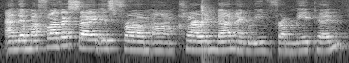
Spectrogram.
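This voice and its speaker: A very echoey recording with faint noise behind a young woman vlogger from Toronto. She chats casually and animatedly at a middle pitch, mixing a Toronto accent with Jamaican Patois. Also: fairly even intonation, unhurried, fairly bright tone. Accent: Toronto English with Jamaican Patois. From Toronto, Canada. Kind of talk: casual chat to camera, answering tag questions. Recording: very echoey room with background hiss.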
